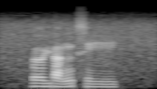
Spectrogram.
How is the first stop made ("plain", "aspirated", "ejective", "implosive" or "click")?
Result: plain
